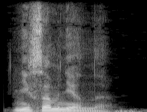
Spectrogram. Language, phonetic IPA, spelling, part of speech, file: Russian, [nʲɪsɐˈmnʲenːə], несомненно, adverb / adjective, Ru-несомненно.ogg
- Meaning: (adverb) undoubtedly, without doubt, doubtlessly; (adjective) short neuter singular of несомне́нный (nesomnénnyj)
